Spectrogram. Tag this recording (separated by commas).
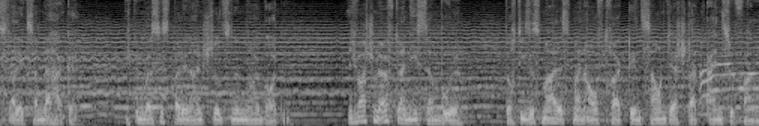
Speech, Music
